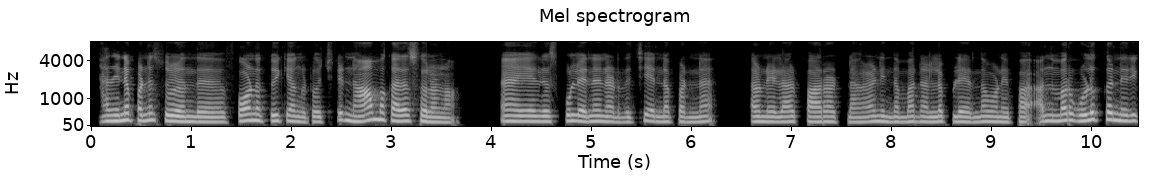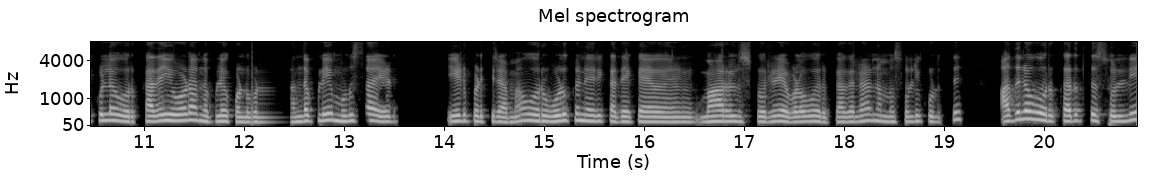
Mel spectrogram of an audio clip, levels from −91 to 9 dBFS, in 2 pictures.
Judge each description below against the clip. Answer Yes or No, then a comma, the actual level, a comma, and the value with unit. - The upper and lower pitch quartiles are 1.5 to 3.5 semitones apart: Yes, average, 2.8 semitones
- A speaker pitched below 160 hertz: No, high, 190 Hz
